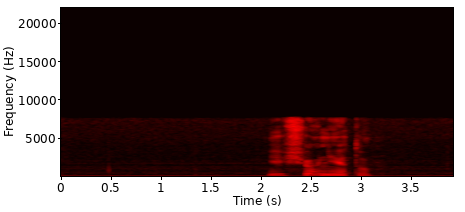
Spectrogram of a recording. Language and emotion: Russian, neutral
